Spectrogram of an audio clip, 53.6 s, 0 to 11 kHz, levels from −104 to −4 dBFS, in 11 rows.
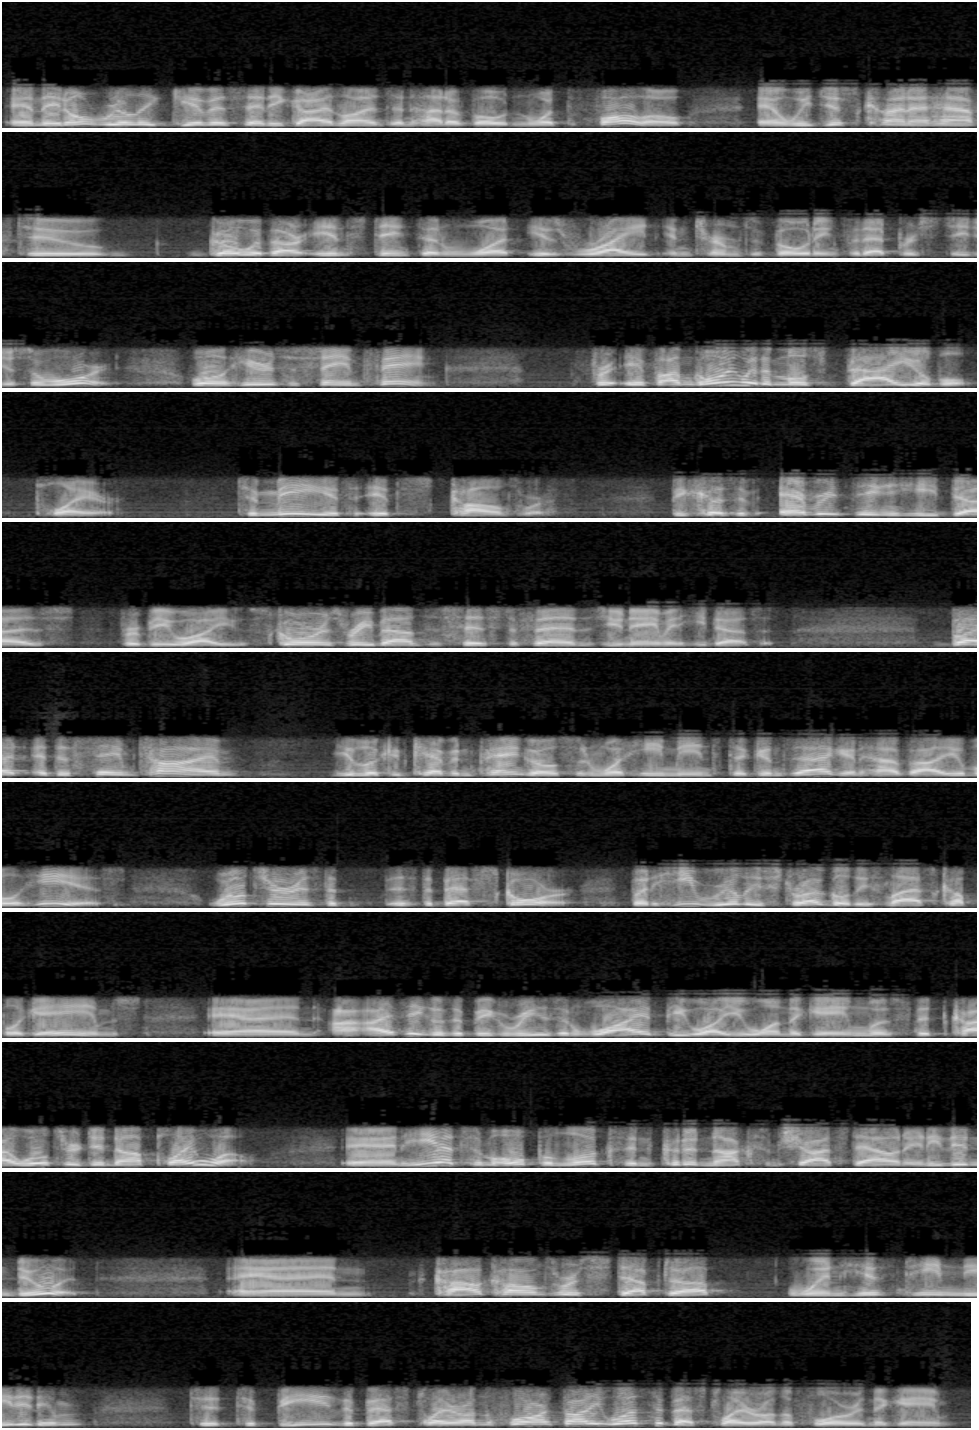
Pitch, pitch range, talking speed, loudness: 155 Hz, 135-200 Hz, 205 wpm, -23 LUFS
